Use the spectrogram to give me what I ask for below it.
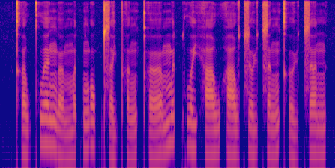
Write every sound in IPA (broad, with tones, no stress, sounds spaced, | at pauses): kʰ ɐ˨˥ w kʷʰ ɛː˥ ŋ œː˨˩ m ɐ˨˥ t̚ ŋ ɔː˥ p̚ t͡s ɐ˨˩ j pʰ ɐ˨˥ ŋ pʰ œː˨˥ m ɵ˥ t̚ kʷ ɐ˧ j h aː˨˧ w h aː˨ w t͡s ɵ˨ ɥ t͡s ɐ˨˥ ŋ kʰ ɵ˨˩ ɥ t͡s ɐ˧ n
